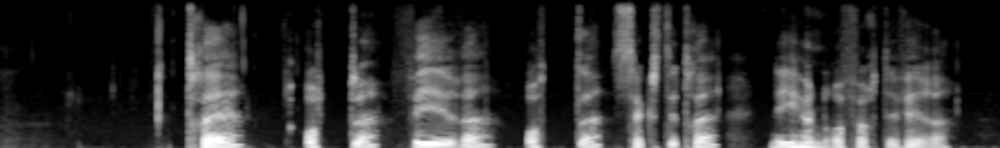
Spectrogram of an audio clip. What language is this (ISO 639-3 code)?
nor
